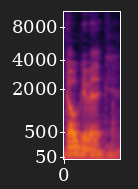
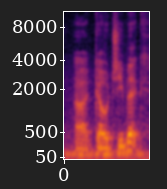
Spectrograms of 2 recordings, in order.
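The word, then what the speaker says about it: Gogebic: It was pronounced Gogibik, but I guess it's both, so it could be Gojibik and Gogibik, so either one.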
